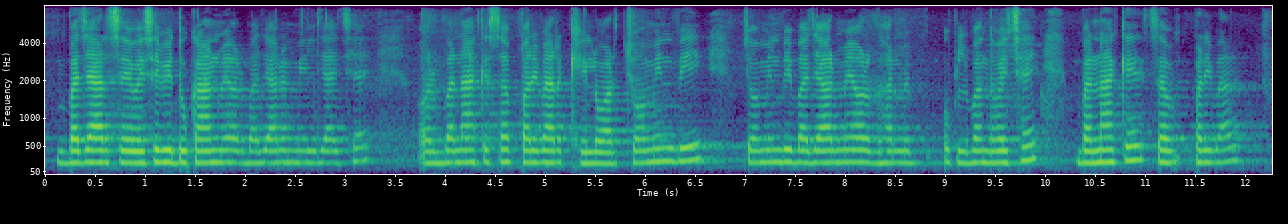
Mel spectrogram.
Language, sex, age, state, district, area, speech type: Maithili, female, 18-30, Bihar, Samastipur, urban, spontaneous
